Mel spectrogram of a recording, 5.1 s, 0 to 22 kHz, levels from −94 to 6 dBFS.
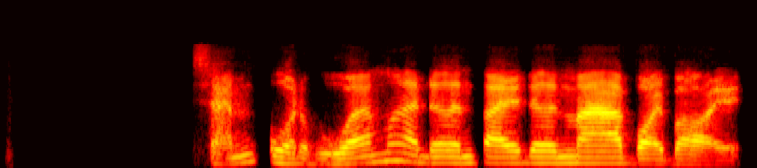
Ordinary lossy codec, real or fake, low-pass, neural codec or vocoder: none; fake; none; codec, 16 kHz, 1.1 kbps, Voila-Tokenizer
